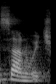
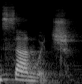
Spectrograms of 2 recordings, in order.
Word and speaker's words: sandwich: The D is dropped in fast pronunciation because the cluster N dw sand is awkward in fast speech. I had a chicken sandwich for lunch. I had a chicken sandwich for lunch.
